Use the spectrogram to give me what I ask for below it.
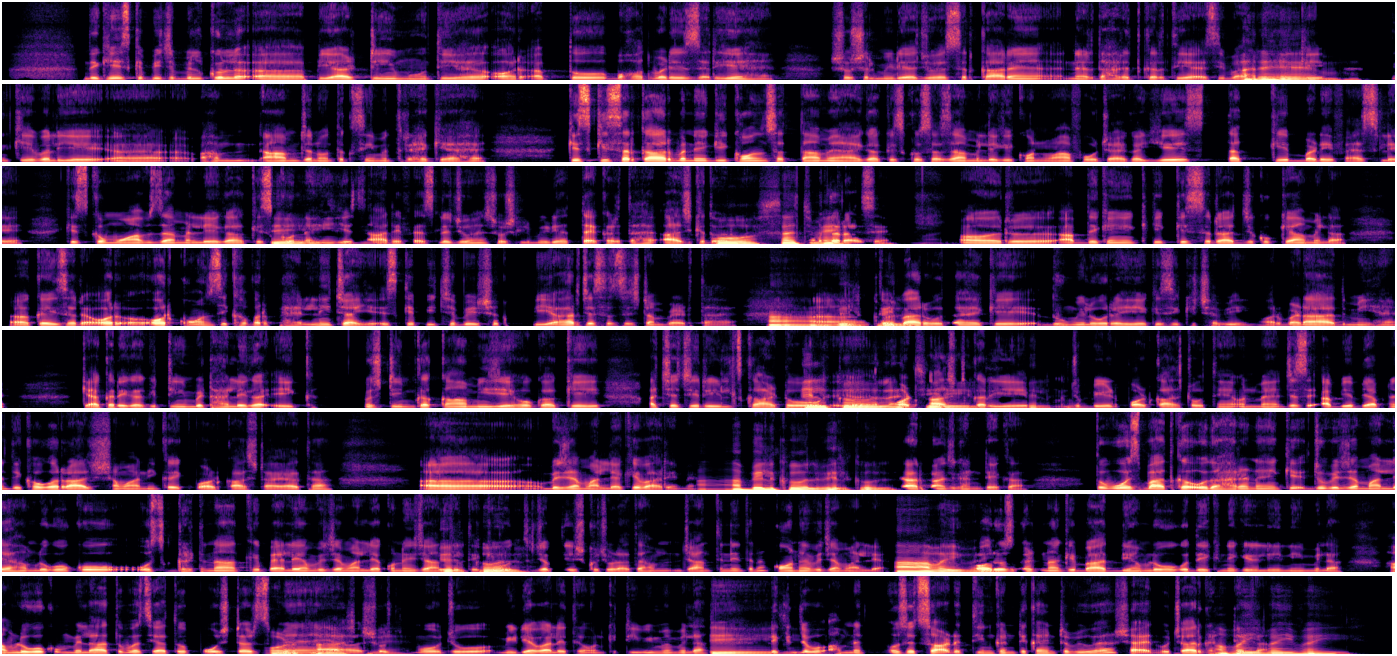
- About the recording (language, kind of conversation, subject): Hindi, podcast, सोशल मीडिया पर कहानियाँ कैसे फैलती हैं?
- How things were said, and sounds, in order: in English: "टीम"; tapping; in English: "सिस्टम"; in English: "टीम"; in English: "टीम"; in English: "पेड"; laughing while speaking: "बिल्कुल"; in English: "पोस्टर्स"; in English: "मीडिया"; in English: "इंटरव्यू"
